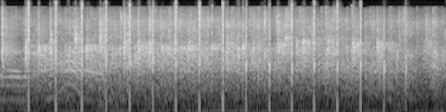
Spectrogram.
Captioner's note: applause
